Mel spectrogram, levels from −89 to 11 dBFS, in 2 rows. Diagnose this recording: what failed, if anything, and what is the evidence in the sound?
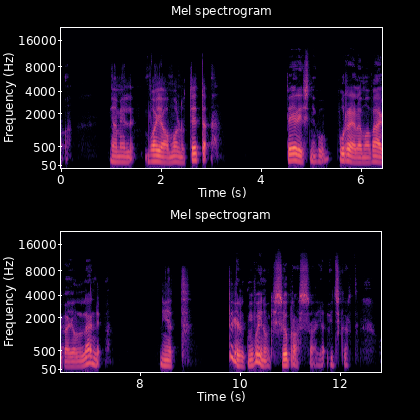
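Bluetooth SBC bit pool drop, 0.40–3.32 s and 7.07–9.92 s, ending just before "mi võinuki": a codec-stage fault. The speech dulls and turns gritty, which fits the bit pool falling from 31 to 11, near 83 kbps, starving upper sub-bands and coarsening the rest.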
